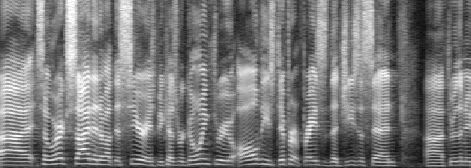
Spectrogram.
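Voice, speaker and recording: A man's animated, raised and projected voice with an American accent, high in pitch, bright and sharp in tone, with ordinary pitch variation and a fairly quick pace, on a very clean recording with a silent background. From US Midwest, Nebraska. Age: 40s. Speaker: pastor. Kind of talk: sermon. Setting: church.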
